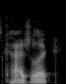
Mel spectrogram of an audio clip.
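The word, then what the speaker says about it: Kajlich: I always say her name wrong, it's Kajlik.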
